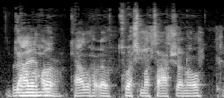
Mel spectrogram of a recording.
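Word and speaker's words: Gallagher: So, next we have Jack Gallaer versus a Oh, you to pronounce it. Galahar. Galahar.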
